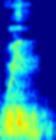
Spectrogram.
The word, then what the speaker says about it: Nguyen: Nguyen is pronounced Win.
